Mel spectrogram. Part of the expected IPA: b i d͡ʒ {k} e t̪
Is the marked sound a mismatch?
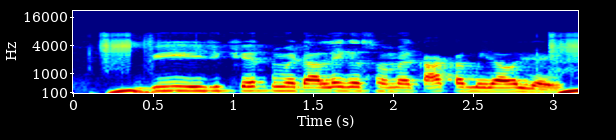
yes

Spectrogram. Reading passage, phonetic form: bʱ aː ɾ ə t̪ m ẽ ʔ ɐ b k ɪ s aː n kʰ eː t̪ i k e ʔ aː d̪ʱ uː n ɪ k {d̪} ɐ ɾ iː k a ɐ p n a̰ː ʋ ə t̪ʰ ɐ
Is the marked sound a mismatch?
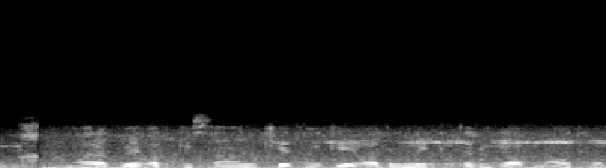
yes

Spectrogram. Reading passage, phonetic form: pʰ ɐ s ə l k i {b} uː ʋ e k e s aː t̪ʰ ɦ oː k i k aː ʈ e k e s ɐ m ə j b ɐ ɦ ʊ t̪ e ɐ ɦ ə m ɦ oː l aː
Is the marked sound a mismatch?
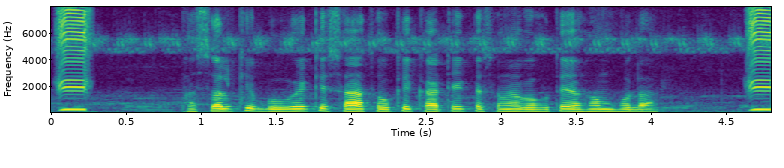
no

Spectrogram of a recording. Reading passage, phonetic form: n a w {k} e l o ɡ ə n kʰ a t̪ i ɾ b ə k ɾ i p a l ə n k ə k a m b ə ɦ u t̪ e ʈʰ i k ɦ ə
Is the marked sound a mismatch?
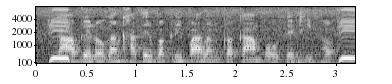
no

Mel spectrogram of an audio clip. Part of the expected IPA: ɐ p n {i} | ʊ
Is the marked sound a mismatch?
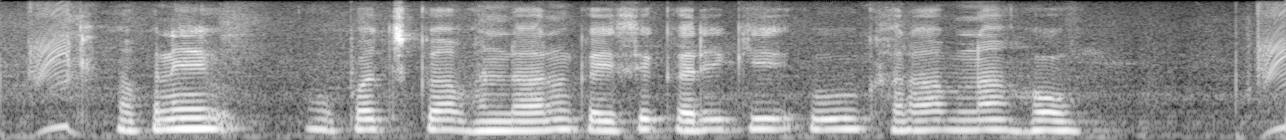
yes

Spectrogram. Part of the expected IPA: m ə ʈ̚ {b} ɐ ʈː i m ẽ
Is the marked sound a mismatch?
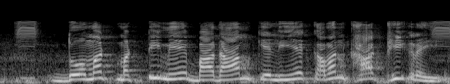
yes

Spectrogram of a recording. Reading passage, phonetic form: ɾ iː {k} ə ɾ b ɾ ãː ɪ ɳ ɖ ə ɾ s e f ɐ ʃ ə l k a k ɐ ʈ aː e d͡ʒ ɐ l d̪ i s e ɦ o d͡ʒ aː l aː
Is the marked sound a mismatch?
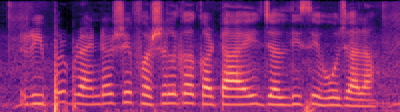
yes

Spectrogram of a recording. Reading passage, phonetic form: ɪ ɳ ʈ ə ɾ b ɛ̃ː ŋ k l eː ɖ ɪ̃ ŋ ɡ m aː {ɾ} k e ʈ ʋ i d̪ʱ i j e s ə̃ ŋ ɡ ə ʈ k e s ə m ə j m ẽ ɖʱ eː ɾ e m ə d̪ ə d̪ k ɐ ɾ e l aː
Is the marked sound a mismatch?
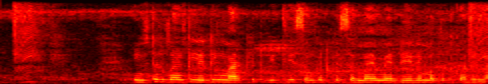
no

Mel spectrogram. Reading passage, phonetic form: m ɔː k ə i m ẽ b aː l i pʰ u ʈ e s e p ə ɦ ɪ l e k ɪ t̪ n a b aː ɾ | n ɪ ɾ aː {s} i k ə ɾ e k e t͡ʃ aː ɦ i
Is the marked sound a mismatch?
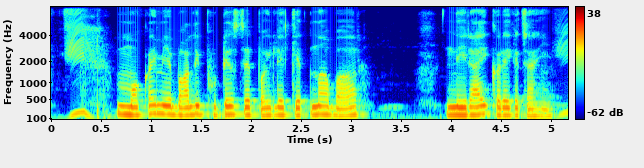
yes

